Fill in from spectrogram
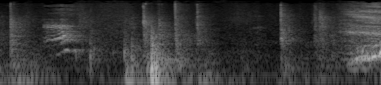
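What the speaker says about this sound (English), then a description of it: "He can open doors!" A door is opened and closed several times with knocks, thuds and a creak, close by, and a child babbles softly in between.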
